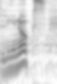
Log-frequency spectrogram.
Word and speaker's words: Linux: My name is Linus Torvalds and I pronounce Linux, Linux.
